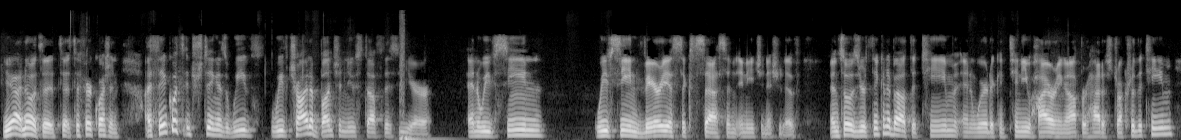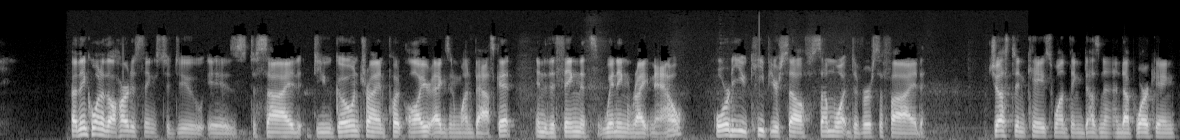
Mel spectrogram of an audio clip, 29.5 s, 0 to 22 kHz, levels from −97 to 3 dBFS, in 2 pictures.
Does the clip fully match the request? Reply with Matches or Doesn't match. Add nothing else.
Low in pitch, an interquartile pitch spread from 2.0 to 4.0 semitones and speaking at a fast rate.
Matches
